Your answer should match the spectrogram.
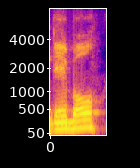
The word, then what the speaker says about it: Daboll: head coaching job, but pretty much and Brian Daboll, I think that's how you pronounce it.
